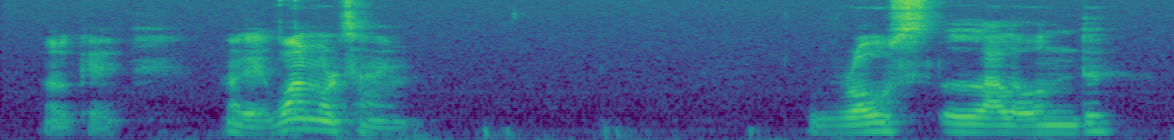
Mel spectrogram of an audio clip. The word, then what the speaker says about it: Lalonde: Rose Lalonde. How do you say that? Rose Lalonde. Okay, Lalonde.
